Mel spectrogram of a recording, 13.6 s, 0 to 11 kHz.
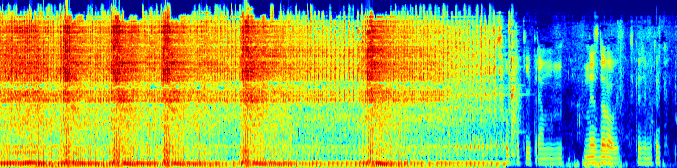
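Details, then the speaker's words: Lifan CityR 175 (162FMK engine), 10,800 km: after refuelling it stalled at about 90 while riding, restarted but began knocking; sharp heavy metallic knocks about four a second at idle, mechanic suspects head wear; piston knock. "Сам по собі їхав і просто став і почав стукать. Після того двигуна запустився, все заробили, але почав стукати."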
